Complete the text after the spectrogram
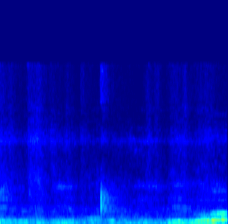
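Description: A cue ball is struck with a sharp click.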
